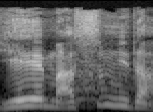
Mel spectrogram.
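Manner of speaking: put-on very loud, brusque, blunt, curt, put-out voice. Retelling the gentleman's answer about the seat: imitating a very curt, uncomfortable answer. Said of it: "아주 퉁명스럽게 불편하게 대답을 하더라고요".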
